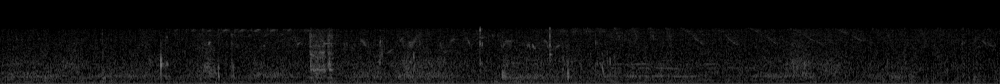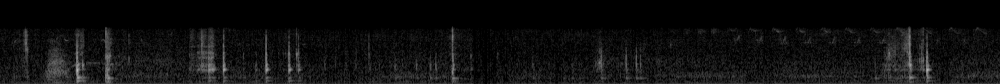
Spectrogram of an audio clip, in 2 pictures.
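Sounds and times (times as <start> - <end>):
insects chirping and buzzing: 0.0 - 20.0
steady hiss: 0.0 - 20.0
sharp clicks and knocks: 11.9 - 13.2.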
